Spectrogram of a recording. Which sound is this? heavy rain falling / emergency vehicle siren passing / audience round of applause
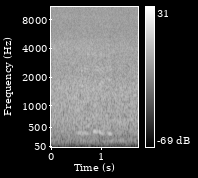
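heavy rain falling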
